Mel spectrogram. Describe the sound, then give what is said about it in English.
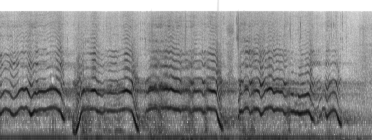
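A man imitates a high squeal with his voice, copying how a mute man sounded: a run of shrill, wavering vocal squeals, loud and strained, with short breaks between them and no other talk. “He had no voice, absolutely no voice, except he had this squeal. So when he spoke, he went, if I see if I can do it, he went,”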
